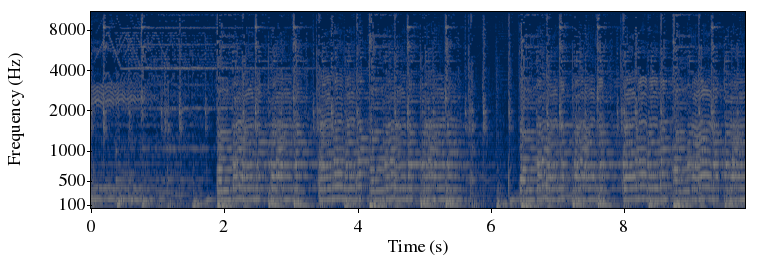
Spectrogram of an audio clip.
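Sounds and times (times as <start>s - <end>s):
old Telugu melody ringtone: 0.2s - 9.8s.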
